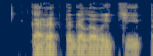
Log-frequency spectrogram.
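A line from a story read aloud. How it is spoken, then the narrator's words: Muttered. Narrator (Russian): пробормотал он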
